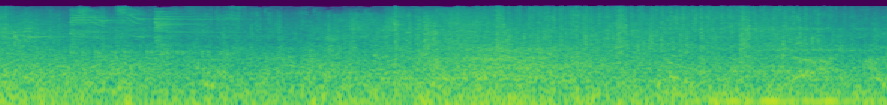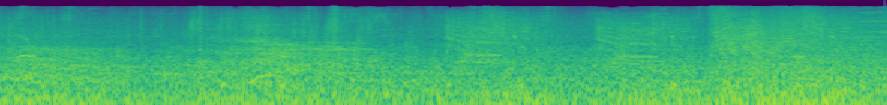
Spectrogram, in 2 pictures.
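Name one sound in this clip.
Magical energy blasts roar and crackle.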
